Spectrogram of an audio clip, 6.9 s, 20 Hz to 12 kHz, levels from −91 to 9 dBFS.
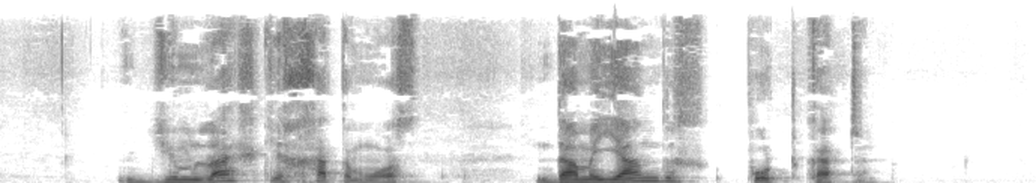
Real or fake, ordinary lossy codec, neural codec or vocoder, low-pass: real; AAC, 48 kbps; none; 10.8 kHz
